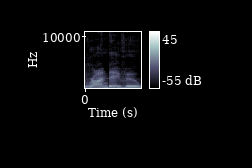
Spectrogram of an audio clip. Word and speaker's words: rendezvous: All right, Scott, your word is rendezvous. Rendezvous is a noun, a meeting at an appointed place and time. The astronauts completed a rendezvous with the orbiting space station. – R-E-N. And the last. Okay. R-E-N-D.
